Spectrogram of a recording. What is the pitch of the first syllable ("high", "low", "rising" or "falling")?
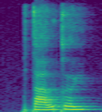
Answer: rising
